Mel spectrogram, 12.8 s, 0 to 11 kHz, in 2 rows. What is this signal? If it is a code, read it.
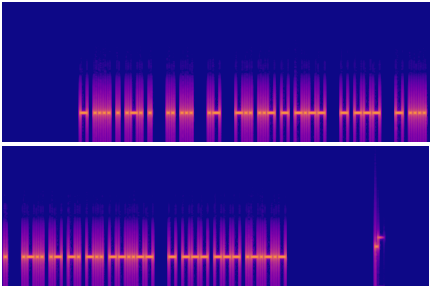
Morse code, heard as a keyed tone, about 34 wpm, 700 Hz. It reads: THERE IS A DUTY TO THE LAND, TOO.
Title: Sentences from Top 1500 Words 35wpm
